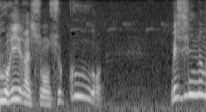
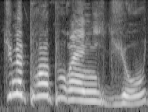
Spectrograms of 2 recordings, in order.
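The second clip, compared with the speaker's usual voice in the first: put-on higher, louder boyish voice; boy's retort; 5 semitones higher, 8 dB louder than usual. Pat scoffs at the leprechaun, higher and louder. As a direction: scoff at the trickster.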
